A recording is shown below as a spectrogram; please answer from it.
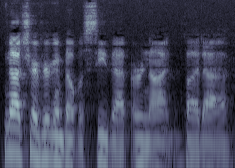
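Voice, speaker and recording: A man talks through a casual unboxing in a slightly low voice. He chats along in an easygoing, apologetic way and fills his pauses with "uh" and "um.". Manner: chatty and apologetic, with frequent "uh" fillers. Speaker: product reviewer.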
